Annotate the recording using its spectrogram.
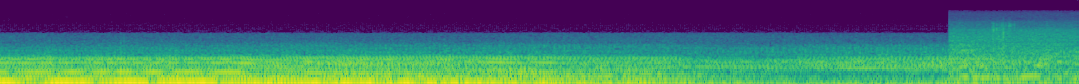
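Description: A low, steady rumbling drone with sustained deep tones, thinning out after about seven seconds. Near the end a different sound cuts in.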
